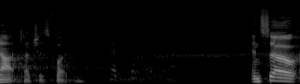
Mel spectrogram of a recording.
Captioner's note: audience laughs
